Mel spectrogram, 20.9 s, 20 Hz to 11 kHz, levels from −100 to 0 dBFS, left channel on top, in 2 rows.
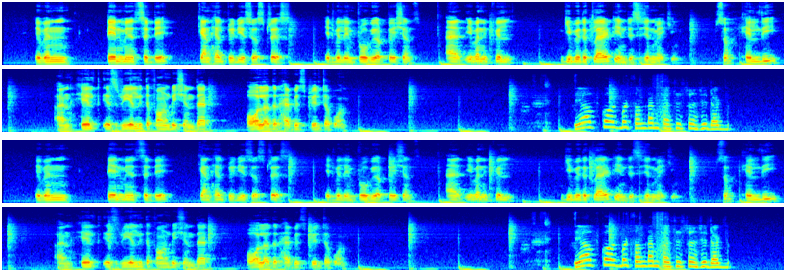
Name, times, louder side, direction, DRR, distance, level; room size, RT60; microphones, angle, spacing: voice 1, 0.4-0.9 1.4-2.2 2.6-3.8 4.3-5.5 5.9-6.8 7.4-9.0 9.5-10.3 11.1-13.2 13.7-15.0, left 4 dB, 60° left, 0.5 m, -30 dB
sound 1, 3.3-3.5 3.8-6.2 6.5-6.6 6.9-7.5 7.8-8.9 9.2-9.3 9.6-10.2 10.5-11.5 11.8-13.5 13.8-14.2 14.5-14.6 14.9-15.5 15.8-16.2 16.5-16.9 17.2-17.3 17.6-18.2 18.5-19.5, left 1 dB, 45° right, 1.0 m, -45 dB
voice 2, 18.0-20.1, right 4 dB, 30° right, 0.3 m, -32 dB
4.6 x 3.3 x 3.5 m
head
